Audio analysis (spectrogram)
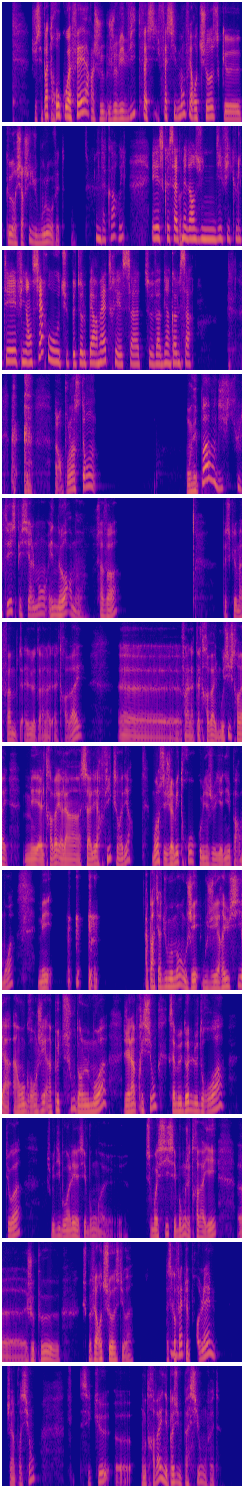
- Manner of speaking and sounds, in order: tapping; throat clearing; stressed: "énorme"; drawn out: "heu"; throat clearing
- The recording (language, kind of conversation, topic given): French, advice, Pourquoi est-ce que je me sens coupable de prendre du temps pour moi ?
- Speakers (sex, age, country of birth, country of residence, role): female, 30-34, France, France, advisor; male, 45-49, France, France, user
